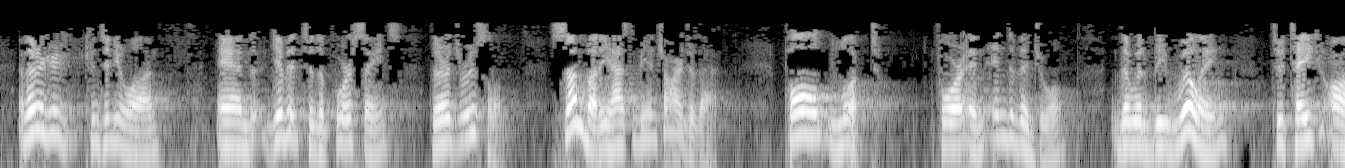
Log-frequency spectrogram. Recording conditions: large echoing room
